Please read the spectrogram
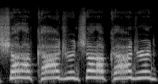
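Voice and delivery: play-acted, shrill, very high, repeated screaming. Retelling calling down the street to a friend: retelling own screaming. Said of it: "I'm screaming".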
